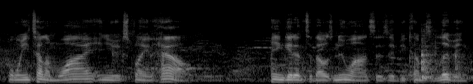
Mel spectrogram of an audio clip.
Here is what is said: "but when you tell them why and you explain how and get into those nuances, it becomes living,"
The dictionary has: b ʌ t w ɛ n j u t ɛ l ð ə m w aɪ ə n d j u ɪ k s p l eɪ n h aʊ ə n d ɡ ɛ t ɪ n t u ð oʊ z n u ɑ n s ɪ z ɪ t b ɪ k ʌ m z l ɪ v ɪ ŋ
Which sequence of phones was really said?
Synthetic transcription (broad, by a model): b ʌ t w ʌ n j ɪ t ɛ l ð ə m w aɪ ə n j ɪ k s p l eɪ n h aʊ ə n ɡ ɛ t ɪ n t u ð oʊ z n u ɑ n s ɪ z ɪ t b ɪ k ʌ m z l ɪ v ɪ ŋ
